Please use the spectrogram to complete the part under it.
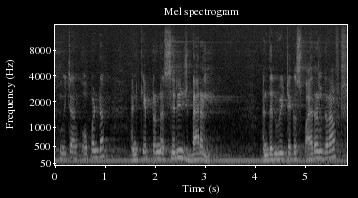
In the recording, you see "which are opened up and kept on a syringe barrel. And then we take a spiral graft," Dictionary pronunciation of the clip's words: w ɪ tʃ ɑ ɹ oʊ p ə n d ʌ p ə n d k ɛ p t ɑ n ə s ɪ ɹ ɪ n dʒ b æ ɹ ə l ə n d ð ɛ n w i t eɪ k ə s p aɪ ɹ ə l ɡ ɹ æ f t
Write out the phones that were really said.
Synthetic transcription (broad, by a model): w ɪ tʃ ɑ ɹ oʊ p ə n d ʌ p ə n d k ɛ p t ɑ n ə s ɪ ɹ ɪ n dʒ b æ ɹ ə l ə n d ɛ n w i t eɪ k ə s p aɪ ɹ ə l ɡ ɹ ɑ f t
